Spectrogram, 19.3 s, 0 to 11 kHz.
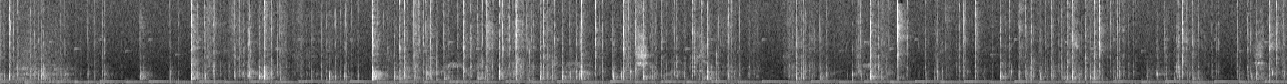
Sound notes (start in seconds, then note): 0.1 keyboard clacks; 9.7 Leona whispers; 9.7 keyboard clacks; 19.1 Leona whispers; 19.1 keyboard clacks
